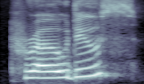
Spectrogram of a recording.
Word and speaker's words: produce: convict, convict, convict, convict, produce, produce, pro, O as in go, produce, versus to produce.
